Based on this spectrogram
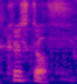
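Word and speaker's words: Krzysztof: So let's start with Maris Bradis and how do you say his first name? – Glowacki. – Yeah, I know his second name. – It's Christoph. – Is it? – Yeah, Christoph Glowacki.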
